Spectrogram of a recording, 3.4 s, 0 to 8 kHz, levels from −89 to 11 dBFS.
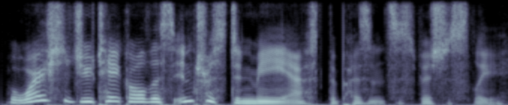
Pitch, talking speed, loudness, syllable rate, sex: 205 Hz, 250 wpm, -16 LUFS, 6.4 syllables/s, female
